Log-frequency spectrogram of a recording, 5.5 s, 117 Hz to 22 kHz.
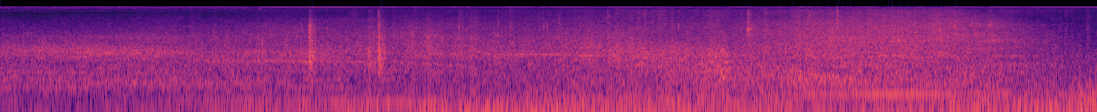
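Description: A Porsche 911 rally car races along a stage of the 1998 Scottish National Rally. Its engine note holds loud and steady as the car drives past, with no voices.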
